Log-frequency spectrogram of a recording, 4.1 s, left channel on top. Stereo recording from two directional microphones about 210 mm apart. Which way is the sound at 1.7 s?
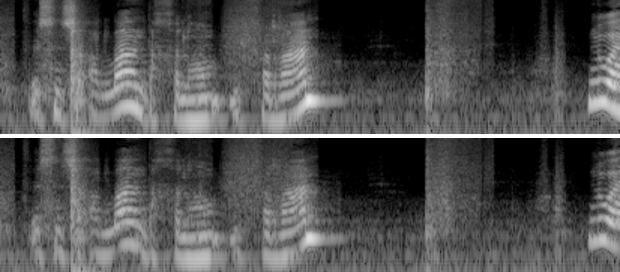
55° left (ahead or behind).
